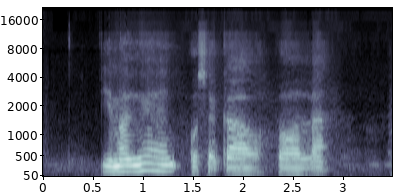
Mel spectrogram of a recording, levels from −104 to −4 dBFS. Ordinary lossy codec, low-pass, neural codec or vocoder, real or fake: Opus, 16 kbps; 19.8 kHz; codec, 44.1 kHz, 2.6 kbps, DAC; fake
